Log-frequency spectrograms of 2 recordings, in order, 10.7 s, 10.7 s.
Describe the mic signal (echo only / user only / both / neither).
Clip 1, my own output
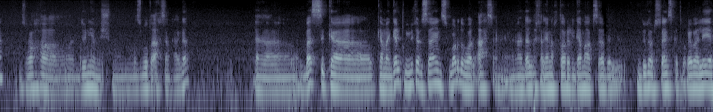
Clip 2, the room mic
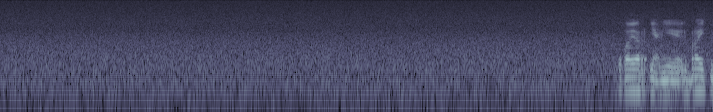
user only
